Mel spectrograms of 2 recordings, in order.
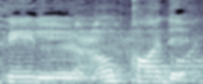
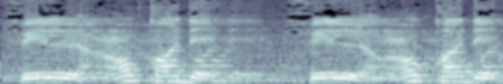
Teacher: قاف کو پر، اور یہ جو ہے اس کے اندر دال کے اندر قلقلہ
